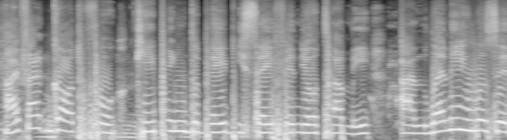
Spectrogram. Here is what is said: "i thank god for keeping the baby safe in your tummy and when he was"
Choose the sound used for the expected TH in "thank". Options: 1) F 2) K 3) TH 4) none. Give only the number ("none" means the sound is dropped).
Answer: 3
